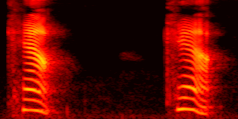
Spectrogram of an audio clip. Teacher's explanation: You hear an abrupt stop of the N, and that is the T. · IPA: kænt̚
